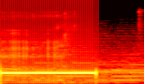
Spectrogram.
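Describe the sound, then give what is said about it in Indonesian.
A steady, loud telephone tone hums continuously for about a second while a call is being placed, then cuts off abruptly, leaving a quieter line hum behind. “Kita coba telepon lagi uh, Vera.”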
